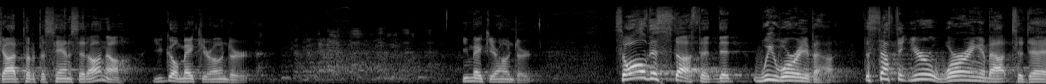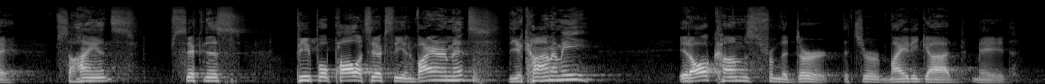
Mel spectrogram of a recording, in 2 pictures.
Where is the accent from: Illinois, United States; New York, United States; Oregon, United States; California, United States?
Oregon, United States; Cave Junction; At least they had that where I grew up in Cave Junction.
